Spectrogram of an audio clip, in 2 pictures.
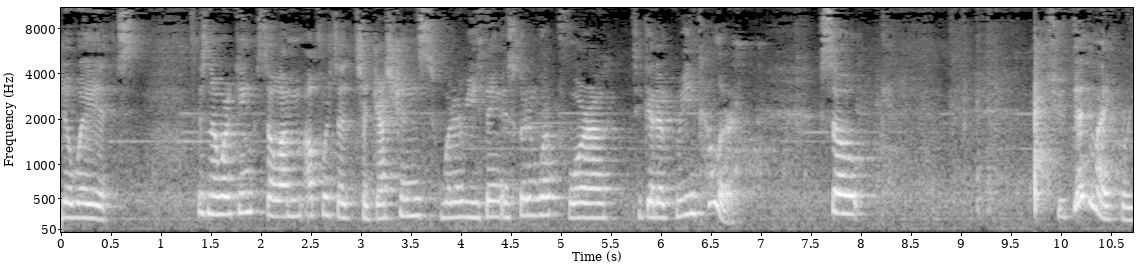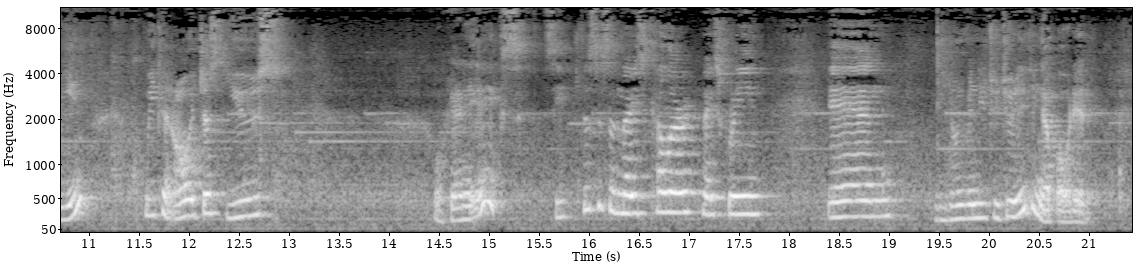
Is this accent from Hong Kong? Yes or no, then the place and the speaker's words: yes; Hong Kong; where I grew up in Hong Kong, Easter was actually a four-day weekend.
